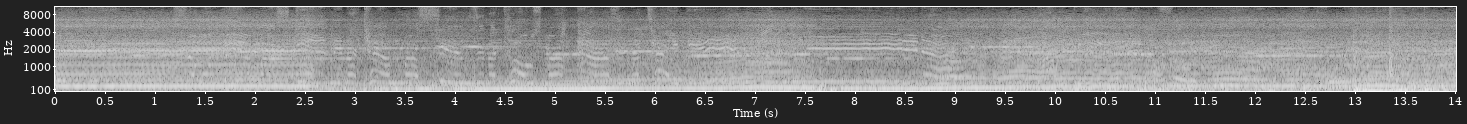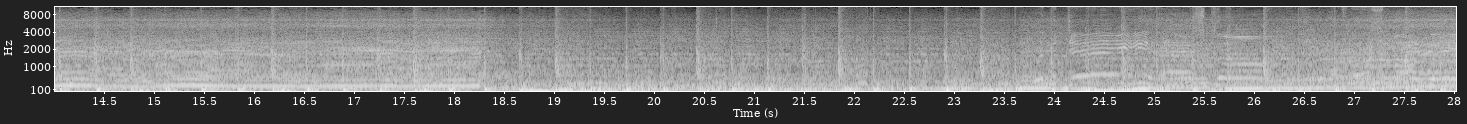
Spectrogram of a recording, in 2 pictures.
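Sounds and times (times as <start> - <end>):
snowmobile engine revving: 0.0 - 28.0
low thumping: 12.8 - 27.0.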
